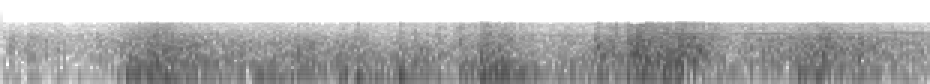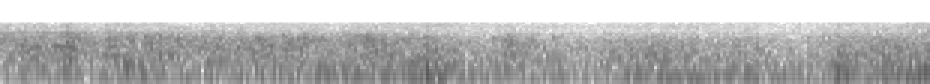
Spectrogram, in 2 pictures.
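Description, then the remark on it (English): A roaring storm at sea around a ship, with gusting wind and deep rumbles of thunder, loud and sustained, with surging bursts of noise in the first few seconds before settling into a steady howl. “The storm started where it had left off, and the ship continued onward.”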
